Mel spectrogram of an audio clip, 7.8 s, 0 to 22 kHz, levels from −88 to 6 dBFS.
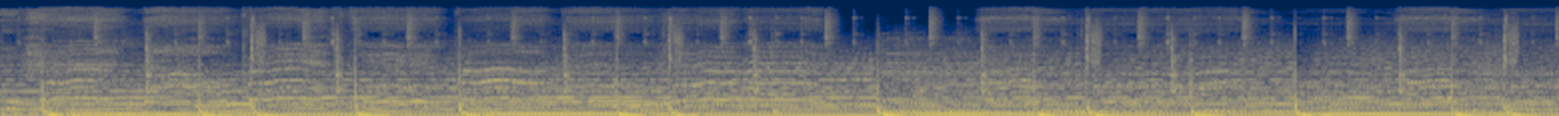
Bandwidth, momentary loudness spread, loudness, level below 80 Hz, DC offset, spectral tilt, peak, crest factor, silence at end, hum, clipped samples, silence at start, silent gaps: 16.5 kHz; 3 LU; -19 LUFS; -20 dBFS; under 0.1%; -6.5 dB/octave; -6 dBFS; 12 dB; 0 s; none; under 0.1%; 0 s; none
